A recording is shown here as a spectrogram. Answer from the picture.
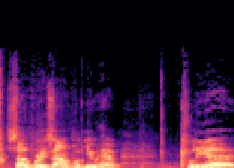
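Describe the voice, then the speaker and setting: A man with a non-native accent and fairly high pitch, at a very slow pace, amid audible room echo and noticeable background noise. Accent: non-American English dialect. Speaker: linguistics lecturer, audience member. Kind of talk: academic Q&A discussion.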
